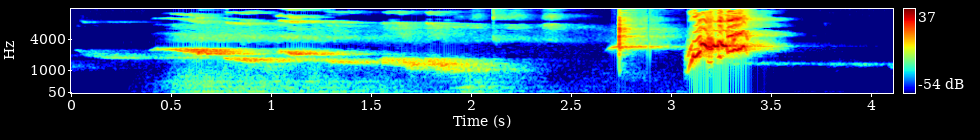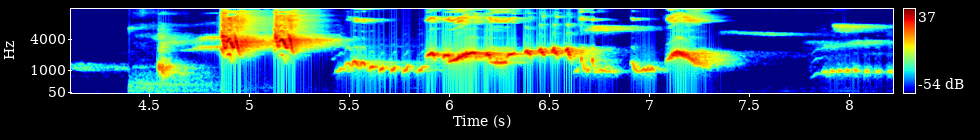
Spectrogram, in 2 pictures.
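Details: White-rumped shama song used as a lure for a caged bird that has stopped singing: varied phrases of sliding whistles, sharp high buzzy bursts and rapid trilled notes, separated by brief silent gaps.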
